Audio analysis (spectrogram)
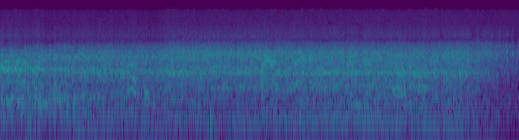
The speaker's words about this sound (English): Perfect. How's that? Sounds very nice. Good little engine in that car, definitely.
